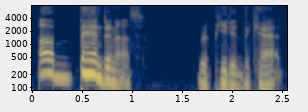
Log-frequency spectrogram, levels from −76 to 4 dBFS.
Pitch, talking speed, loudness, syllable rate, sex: 150 Hz, 115 wpm, -20 LUFS, 4.8 syllables/s, male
